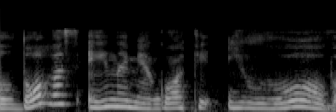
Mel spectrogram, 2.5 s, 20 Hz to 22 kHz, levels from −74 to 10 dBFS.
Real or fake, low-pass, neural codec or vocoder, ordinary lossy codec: fake; 7.2 kHz; codec, 16 kHz, 4 kbps, X-Codec, HuBERT features, trained on general audio; AAC, 64 kbps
